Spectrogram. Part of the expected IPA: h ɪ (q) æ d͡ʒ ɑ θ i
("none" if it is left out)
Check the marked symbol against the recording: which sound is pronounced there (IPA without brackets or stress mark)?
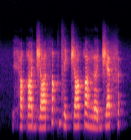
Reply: q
